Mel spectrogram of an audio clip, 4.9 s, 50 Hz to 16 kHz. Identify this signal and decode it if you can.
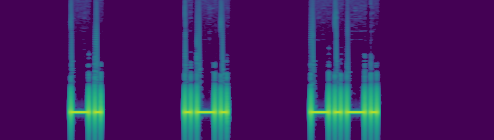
Morse code, heard as a keyed tone, about 20 wpm, spaced as for 8 wpm, 690 Hz. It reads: NRC
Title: 093 Lesson 16e - Letter c - Three Characters 20wpm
